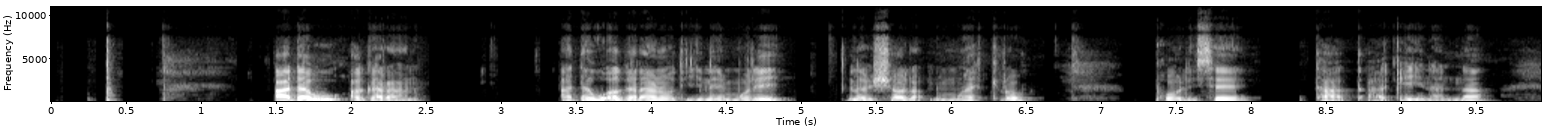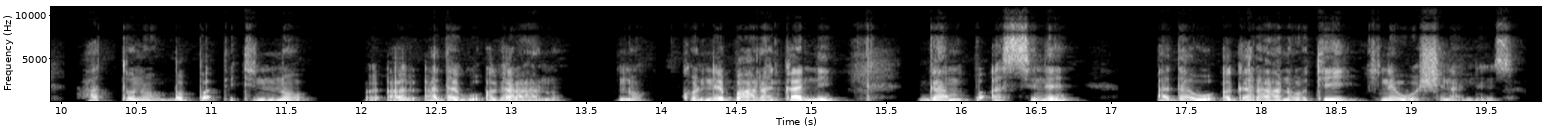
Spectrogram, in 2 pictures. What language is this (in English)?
Sidamo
